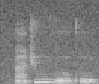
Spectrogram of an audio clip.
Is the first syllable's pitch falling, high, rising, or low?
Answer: low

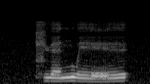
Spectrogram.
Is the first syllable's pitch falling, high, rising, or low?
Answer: rising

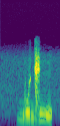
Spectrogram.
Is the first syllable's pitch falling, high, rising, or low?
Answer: low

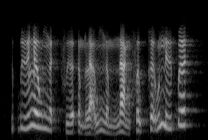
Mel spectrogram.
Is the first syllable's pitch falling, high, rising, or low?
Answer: rising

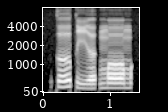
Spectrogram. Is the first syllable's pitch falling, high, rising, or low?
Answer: rising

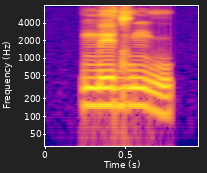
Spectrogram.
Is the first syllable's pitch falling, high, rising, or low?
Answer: high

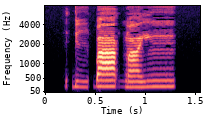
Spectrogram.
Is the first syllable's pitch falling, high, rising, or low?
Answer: low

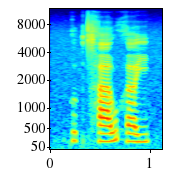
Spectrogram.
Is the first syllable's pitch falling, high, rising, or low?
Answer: rising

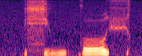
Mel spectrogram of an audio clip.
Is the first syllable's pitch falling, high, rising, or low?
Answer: rising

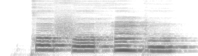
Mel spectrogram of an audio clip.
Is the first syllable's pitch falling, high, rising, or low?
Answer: high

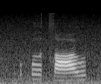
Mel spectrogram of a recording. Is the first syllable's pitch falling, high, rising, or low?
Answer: high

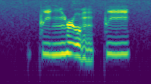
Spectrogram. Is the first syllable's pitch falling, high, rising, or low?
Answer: rising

